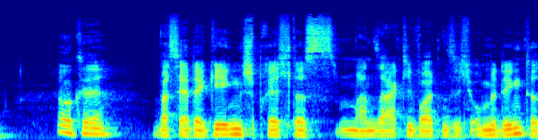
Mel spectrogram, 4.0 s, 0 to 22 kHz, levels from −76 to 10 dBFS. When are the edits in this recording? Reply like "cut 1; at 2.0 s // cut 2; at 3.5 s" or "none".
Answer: none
